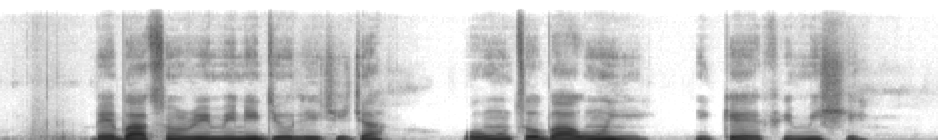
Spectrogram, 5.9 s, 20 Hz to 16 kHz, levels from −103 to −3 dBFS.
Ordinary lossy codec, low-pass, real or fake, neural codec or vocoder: none; 14.4 kHz; fake; codec, 44.1 kHz, 7.8 kbps, DAC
